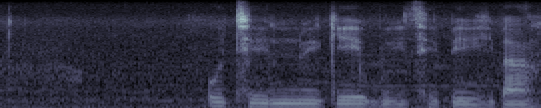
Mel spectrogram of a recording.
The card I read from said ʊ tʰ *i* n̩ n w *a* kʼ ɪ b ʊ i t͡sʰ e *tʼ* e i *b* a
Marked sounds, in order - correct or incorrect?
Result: incorrect, incorrect, incorrect, correct

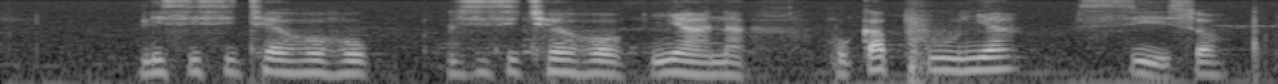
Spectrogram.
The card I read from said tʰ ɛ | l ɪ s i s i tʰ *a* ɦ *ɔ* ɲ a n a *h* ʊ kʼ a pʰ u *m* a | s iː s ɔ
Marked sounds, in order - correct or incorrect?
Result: incorrect, correct, correct, incorrect

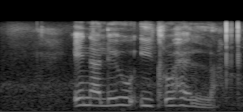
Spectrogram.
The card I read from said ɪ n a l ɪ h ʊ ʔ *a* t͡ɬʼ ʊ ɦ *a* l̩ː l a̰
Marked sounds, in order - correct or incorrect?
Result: incorrect, incorrect

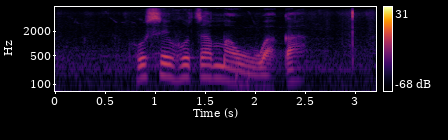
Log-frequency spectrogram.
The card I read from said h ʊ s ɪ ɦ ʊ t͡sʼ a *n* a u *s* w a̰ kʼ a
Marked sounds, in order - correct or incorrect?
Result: incorrect, incorrect

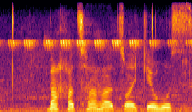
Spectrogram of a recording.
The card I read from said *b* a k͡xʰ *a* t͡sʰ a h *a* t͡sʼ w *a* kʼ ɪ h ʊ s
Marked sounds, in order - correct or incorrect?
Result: correct, correct, correct, correct

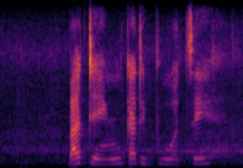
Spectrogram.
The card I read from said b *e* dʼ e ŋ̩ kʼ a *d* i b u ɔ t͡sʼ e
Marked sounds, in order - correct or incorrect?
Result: incorrect, correct

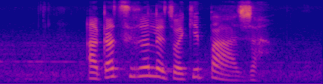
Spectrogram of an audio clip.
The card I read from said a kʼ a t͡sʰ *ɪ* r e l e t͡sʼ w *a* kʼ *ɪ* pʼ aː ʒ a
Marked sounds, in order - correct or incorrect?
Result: incorrect, correct, correct

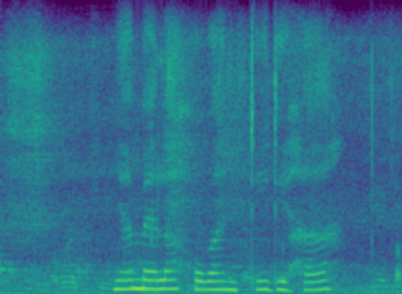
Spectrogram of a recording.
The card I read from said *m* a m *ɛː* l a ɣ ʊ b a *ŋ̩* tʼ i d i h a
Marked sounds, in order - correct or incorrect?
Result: incorrect, incorrect, incorrect

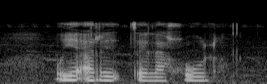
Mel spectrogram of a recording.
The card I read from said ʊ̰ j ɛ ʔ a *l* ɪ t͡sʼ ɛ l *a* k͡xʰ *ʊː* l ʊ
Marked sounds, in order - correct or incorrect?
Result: incorrect, correct, correct

